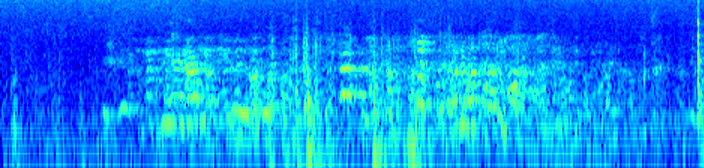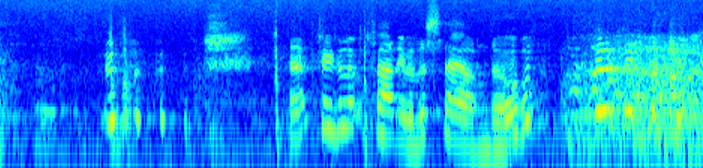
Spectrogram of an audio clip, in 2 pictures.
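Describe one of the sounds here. An older woman talks cheerfully nearby.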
